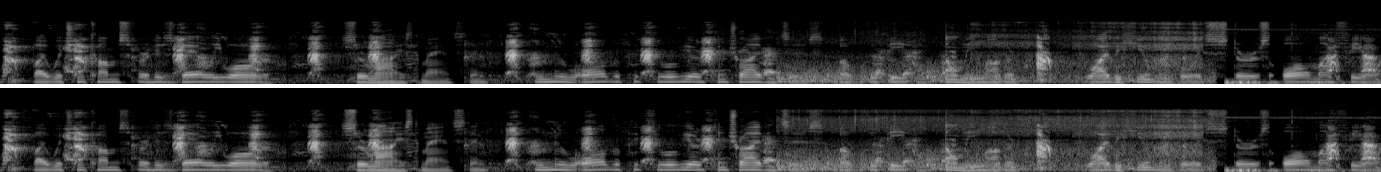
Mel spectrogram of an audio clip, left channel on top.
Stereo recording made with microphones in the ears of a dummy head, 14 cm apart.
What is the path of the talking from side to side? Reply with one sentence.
You can hear the talking move from left to right and back again.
